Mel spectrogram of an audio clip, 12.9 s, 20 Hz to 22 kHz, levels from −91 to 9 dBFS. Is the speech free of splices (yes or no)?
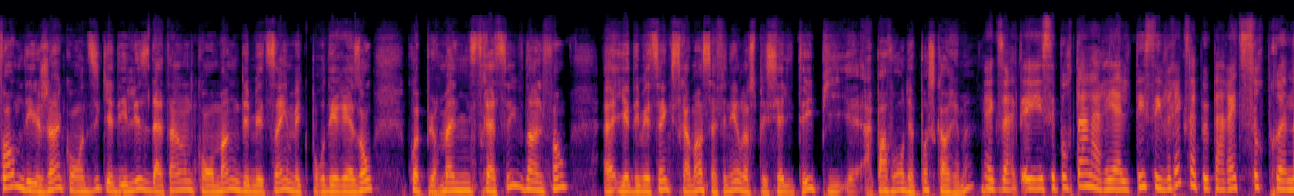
yes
